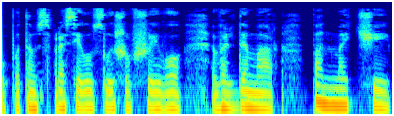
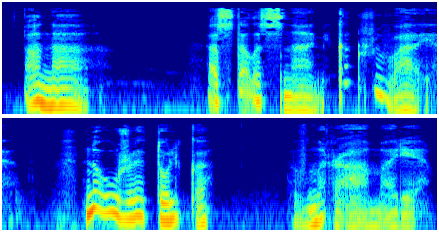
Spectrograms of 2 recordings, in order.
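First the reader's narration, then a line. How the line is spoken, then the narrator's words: Sad. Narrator (Russian): Он произнес печально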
